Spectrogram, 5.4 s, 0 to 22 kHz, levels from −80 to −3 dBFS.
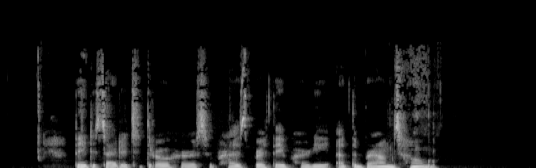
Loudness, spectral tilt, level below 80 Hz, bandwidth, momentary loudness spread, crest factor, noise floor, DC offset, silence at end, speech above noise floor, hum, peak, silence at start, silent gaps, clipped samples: -26 LUFS; -4.5 dB/octave; -66 dBFS; 16.5 kHz; 15 LU; 18 dB; -79 dBFS; under 0.1%; 1 s; 54 dB; none; -8 dBFS; 0.4 s; none; under 0.1%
